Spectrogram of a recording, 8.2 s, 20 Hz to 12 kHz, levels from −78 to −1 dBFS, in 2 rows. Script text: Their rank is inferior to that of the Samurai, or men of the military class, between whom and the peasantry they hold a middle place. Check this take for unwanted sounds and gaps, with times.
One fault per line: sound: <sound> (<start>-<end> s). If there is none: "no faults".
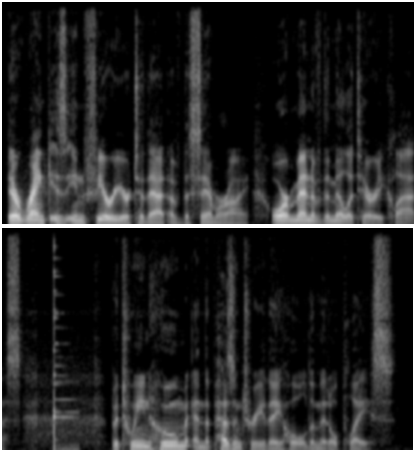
sound: tap (4.6-4.9 s)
